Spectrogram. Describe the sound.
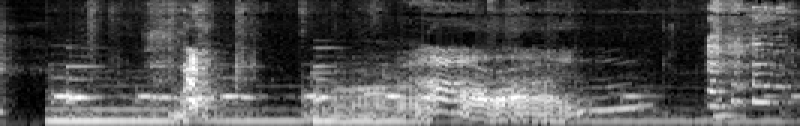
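A female dog vocalizes in wavering, drawn-out howls over steady low sustained tones, with brief louder bursts near the start and again near the end.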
